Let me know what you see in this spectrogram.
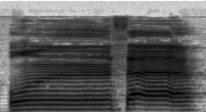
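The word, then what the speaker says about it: الأنثى: Untha is going to be pronounced untha. Tongue not touch is going to be pronounced untha. وَمَا خَلَقَ الذَّكَرَ وَالْأُنثَى. Remember the oo, remember the cool sound. So say oo, untha, untha.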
